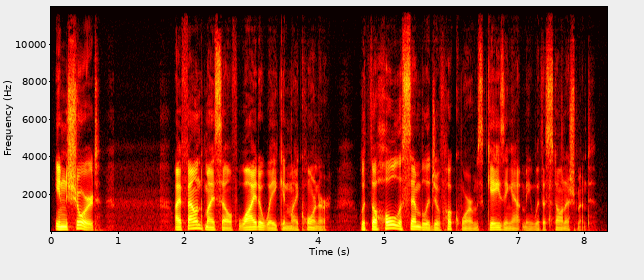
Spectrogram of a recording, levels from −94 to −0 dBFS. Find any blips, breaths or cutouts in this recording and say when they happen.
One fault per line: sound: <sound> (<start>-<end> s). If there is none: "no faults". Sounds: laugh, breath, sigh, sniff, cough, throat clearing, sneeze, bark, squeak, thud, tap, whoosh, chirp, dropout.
no faults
